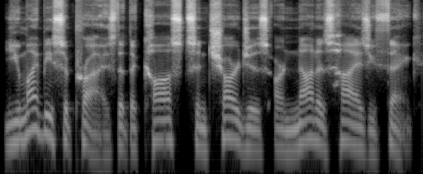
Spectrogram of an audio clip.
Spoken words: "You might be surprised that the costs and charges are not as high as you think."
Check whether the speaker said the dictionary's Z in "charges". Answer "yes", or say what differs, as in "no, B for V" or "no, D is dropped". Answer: yes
